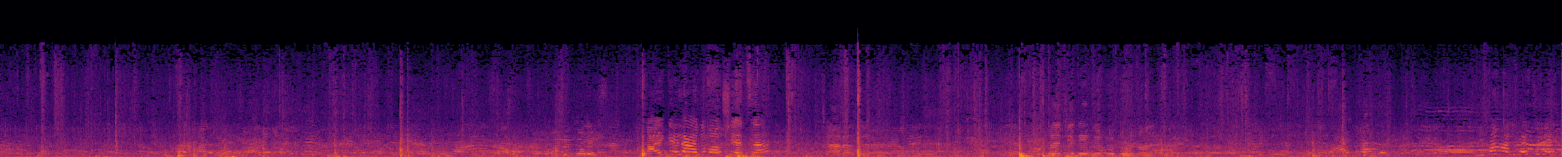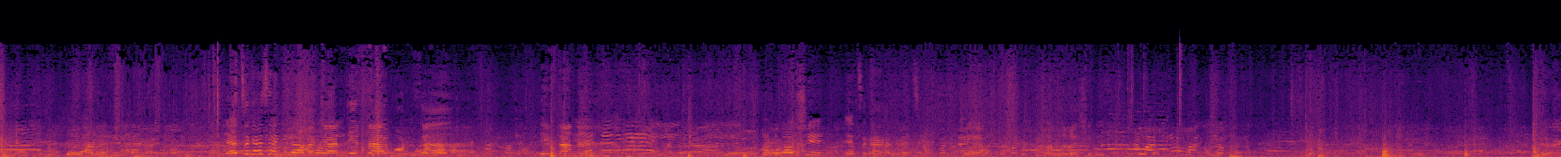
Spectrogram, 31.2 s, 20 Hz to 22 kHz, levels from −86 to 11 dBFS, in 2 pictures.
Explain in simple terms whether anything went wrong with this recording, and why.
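At 15.50 to 15.65 s, two sharp pops sound over the audio, which carries on underneath: a loud pop, likely from a sudden electrical jolt like a plug or switch.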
